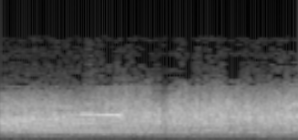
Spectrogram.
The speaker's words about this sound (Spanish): ¿Qué me aplaudes si estoy aquí porque tú lo quisiste?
